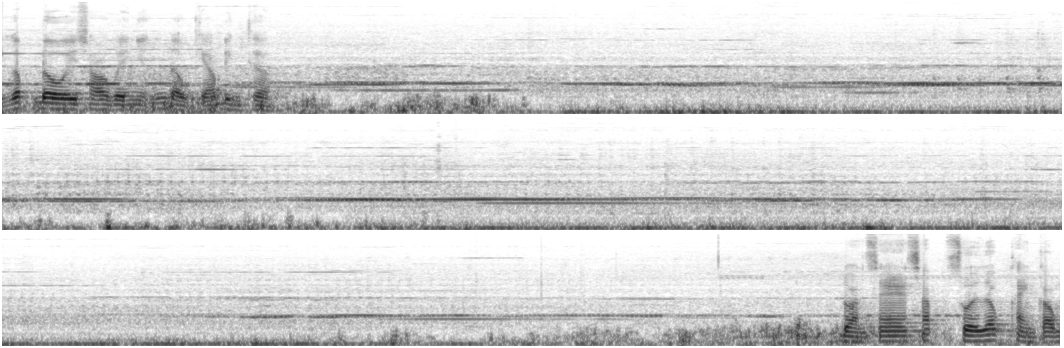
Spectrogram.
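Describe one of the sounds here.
Heavy truck engines rumble slowly and steadily nearby.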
